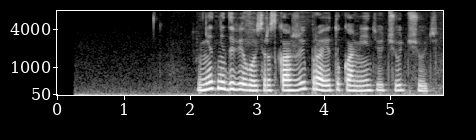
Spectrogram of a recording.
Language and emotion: Russian, neutral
